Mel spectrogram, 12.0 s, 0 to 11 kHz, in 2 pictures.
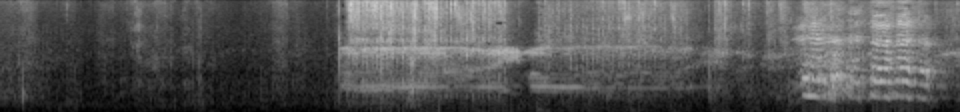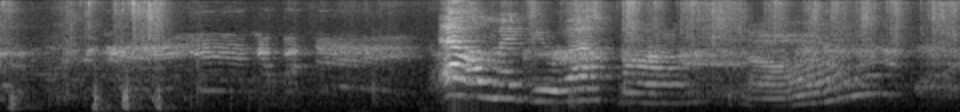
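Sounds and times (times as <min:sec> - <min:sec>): buzzy laughing voice from speaker: 0:02.2 - 0:07.4.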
